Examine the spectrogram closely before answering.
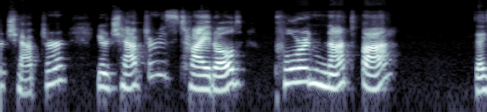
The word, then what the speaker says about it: Poornatva: Your chapter is titled Poornatva.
